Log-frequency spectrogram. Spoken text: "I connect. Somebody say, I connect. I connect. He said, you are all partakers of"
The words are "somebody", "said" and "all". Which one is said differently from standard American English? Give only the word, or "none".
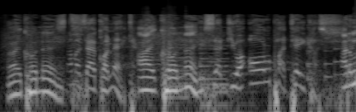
somebody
